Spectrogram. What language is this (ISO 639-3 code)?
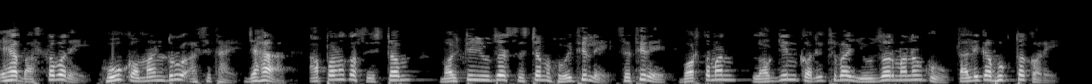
ori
